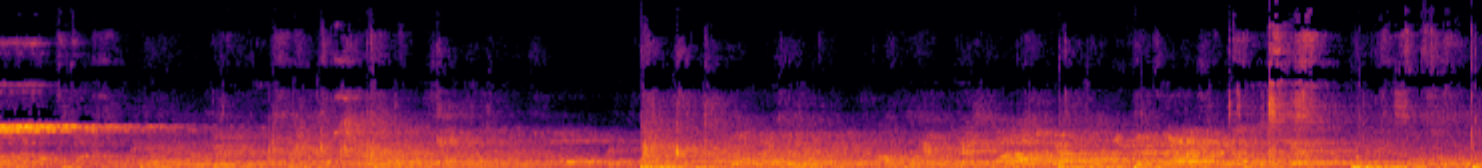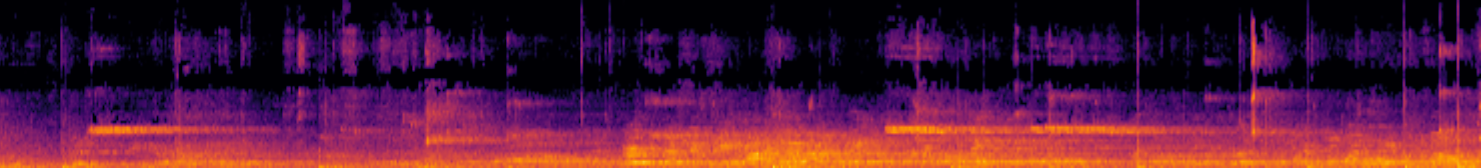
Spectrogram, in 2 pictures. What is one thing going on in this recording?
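Men call out and talk to each other across an echoing gym.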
